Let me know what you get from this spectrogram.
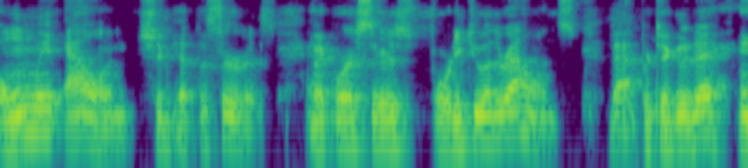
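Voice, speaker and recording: Using an animated tone, a man with a fairly high pitch and ordinary pitch variation speaks at a fairly quick pace. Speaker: hospital board commissioner and candidate. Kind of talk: interview. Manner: fast.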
